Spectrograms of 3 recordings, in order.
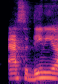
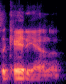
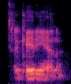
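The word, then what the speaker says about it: Acadiana: Standout defensive player at Acadinia High School. Did I say that right? Um, it's Aadiana.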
